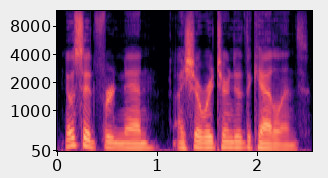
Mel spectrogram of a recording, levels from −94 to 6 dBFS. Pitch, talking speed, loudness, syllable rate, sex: 125 Hz, 210 wpm, -17 LUFS, 5.9 syllables/s, male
